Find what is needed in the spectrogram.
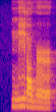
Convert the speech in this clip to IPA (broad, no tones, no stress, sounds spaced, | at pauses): m i ɾ ɔ w ə˞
